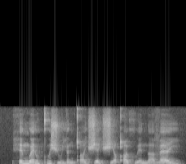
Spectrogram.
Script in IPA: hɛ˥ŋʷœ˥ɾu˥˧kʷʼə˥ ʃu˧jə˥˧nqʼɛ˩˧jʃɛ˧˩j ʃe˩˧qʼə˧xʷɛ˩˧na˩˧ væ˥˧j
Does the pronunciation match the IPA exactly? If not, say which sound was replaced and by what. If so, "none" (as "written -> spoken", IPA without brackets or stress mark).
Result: œ˥ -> æ˥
